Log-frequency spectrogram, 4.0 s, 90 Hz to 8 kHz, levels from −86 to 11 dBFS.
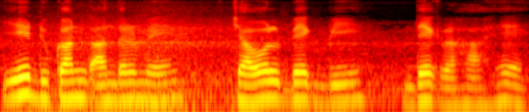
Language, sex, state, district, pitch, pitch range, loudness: Hindi, male, Arunachal Pradesh, Lower Dibang Valley, 145 Hz, 135-155 Hz, -19 LUFS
